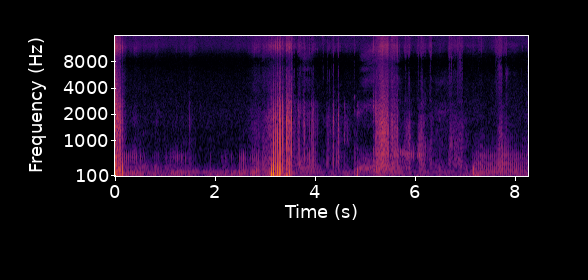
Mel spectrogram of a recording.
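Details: Cat with throat tumors on X-ray, thyroid and kidneys normal; owner suspects throat infection, cat herpes or asthma. She swallows constantly, and her soft rumbling purr breaks into harsh bursts and rough, irregular breathing: wheezing and coughing while purring.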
